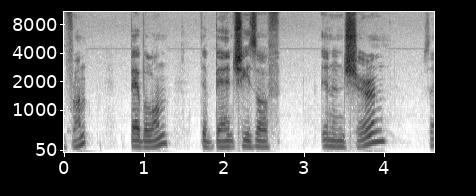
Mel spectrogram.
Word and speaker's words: Inisherin: So the nominees for this one was All Quiet on the Western Front, Babylon, The Banshees of Inisherin. Is that how you say it? Inisherin.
